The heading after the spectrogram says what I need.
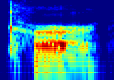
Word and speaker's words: cour: basically the end of this first Cur, which apparently I think is how it's pronounced. I kept thinking it was Cor, but apparently Cour is Cur.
